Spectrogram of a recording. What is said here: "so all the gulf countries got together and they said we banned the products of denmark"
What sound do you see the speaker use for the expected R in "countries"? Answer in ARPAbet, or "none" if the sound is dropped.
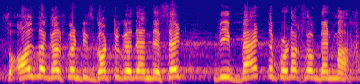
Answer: none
